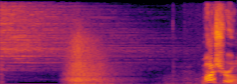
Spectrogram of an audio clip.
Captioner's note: swooshing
